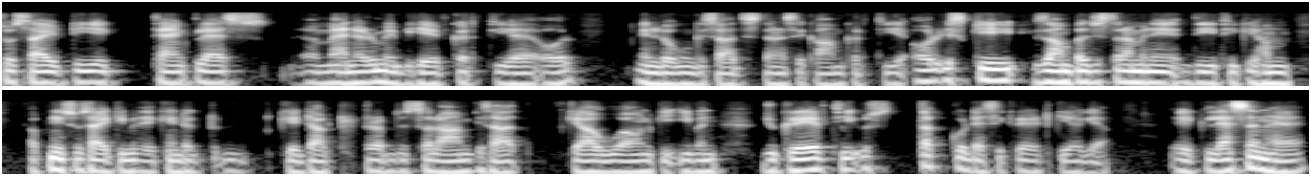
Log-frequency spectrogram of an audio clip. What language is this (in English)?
Urdu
